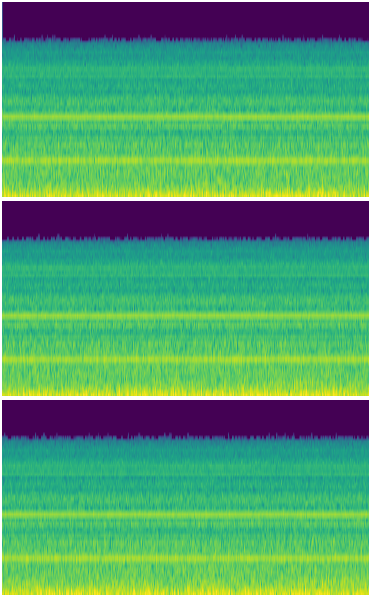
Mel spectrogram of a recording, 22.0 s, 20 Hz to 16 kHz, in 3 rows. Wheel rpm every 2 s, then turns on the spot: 0, 0, 0, 0, 0, 0, 0, 0, 0, 0, 0.
none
